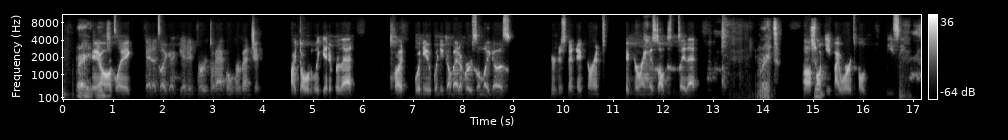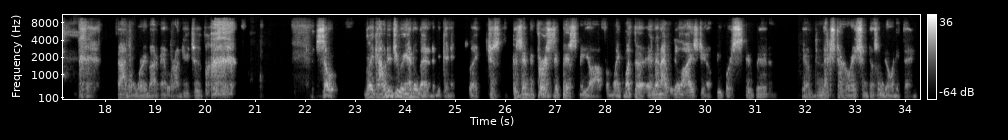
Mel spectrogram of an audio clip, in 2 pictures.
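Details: 47-year-old man, a laryngectomee since a 2019 laryngectomy, speaking with an electrolarynx, which took about a year to get familiar with; electrolarynx speech.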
